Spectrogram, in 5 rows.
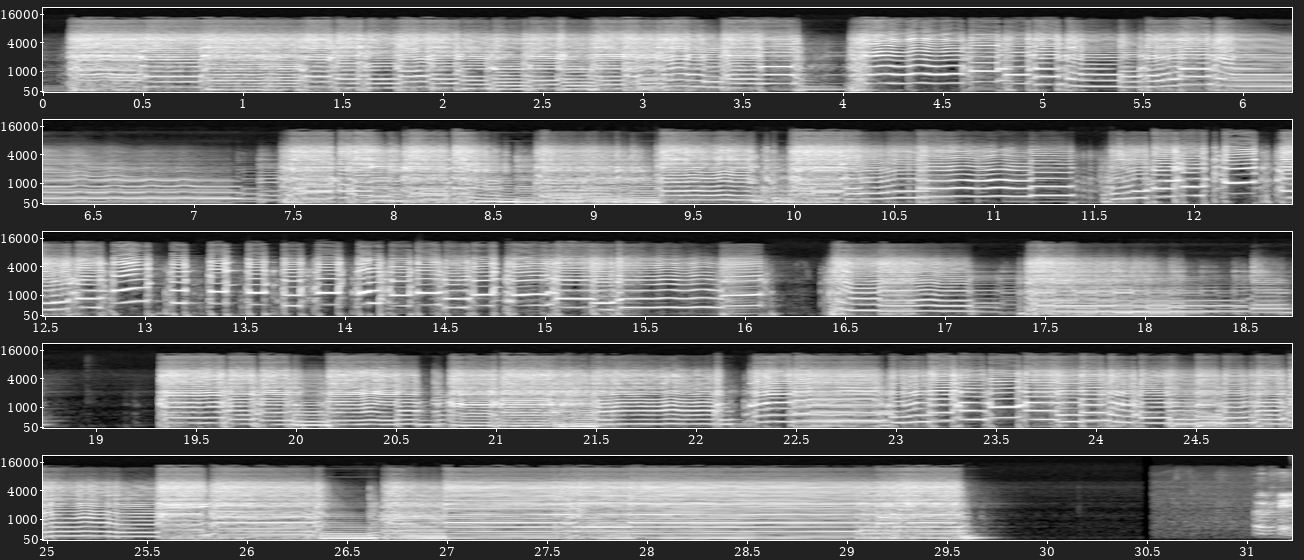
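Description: Electric guitar with a classic-rock level of distortion: a 2008 Fender Nashville Telecaster with DiMarzio pickups wired in series humbucking mode, played through a Splawn Quick Rod head on its first gear into a 2x12 cabinet. He plays continuous riffs and chords, with two short breaks in the playing, and stops just before the end.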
